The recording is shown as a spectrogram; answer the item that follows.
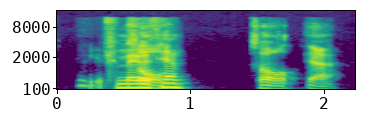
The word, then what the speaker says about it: Sowell: soul, yeah, How do you Thomas Sowell? That's how you say it? soul.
